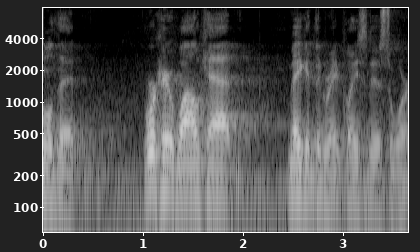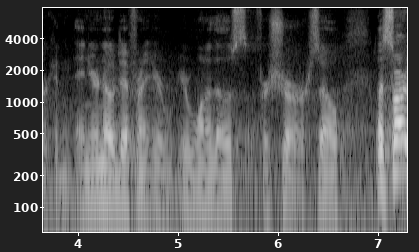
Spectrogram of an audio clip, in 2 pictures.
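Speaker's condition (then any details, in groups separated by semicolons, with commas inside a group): No condition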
